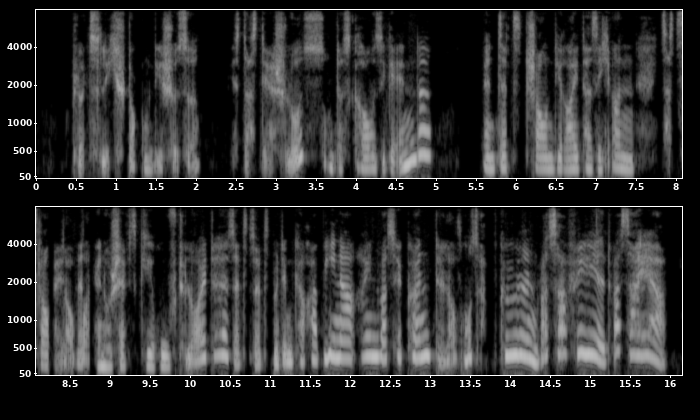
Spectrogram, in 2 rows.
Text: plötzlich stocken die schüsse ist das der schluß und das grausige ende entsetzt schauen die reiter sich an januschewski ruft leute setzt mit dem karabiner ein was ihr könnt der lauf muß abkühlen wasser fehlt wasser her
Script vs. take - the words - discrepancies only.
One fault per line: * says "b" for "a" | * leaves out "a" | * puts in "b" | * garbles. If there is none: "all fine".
* garbles
* puts in "setzt"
